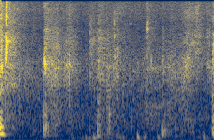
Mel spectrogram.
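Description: Quiet room tone with a few faint, short knocks and scuffs.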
